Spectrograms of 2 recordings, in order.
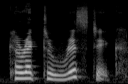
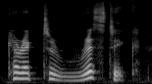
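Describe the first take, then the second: No difference in how they are said.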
